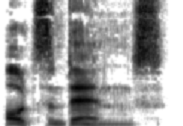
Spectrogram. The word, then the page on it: odds and ends: British English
